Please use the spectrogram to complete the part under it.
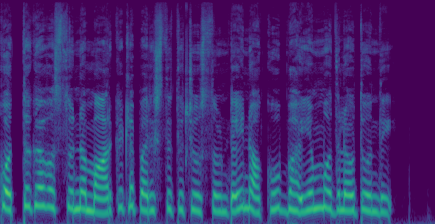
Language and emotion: Telugu, fearful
